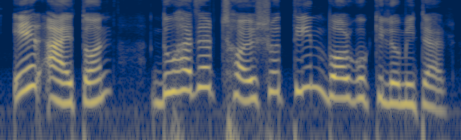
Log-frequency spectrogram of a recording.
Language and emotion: Bengali, neutral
